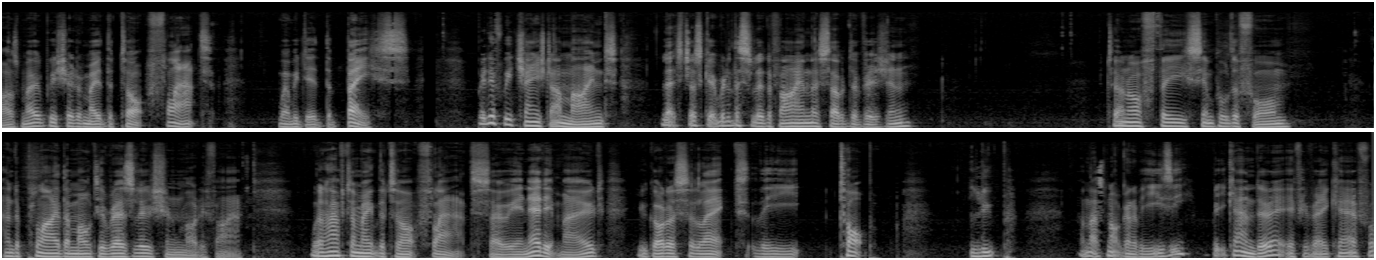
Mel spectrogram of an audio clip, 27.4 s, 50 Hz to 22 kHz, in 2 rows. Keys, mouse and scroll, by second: 5.9 click, 7.2 click, 10.5 click, 11.8-13.0 drag, 17.5 Tab, 18.4 shift+middle click, 19.2-20.4 scroll up 4, 21.3 alt+a, 22.0 middle click, 22.9-23.8 scroll up 3, 23.9-25.2 shift+middle drag.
